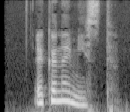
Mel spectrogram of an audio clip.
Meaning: economist
- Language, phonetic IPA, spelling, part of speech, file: Russian, [ɪkənɐˈmʲist], экономист, noun, Ru-экономист.ogg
